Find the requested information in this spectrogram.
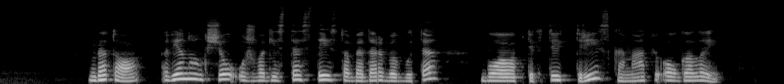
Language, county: Lithuanian, Vilnius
